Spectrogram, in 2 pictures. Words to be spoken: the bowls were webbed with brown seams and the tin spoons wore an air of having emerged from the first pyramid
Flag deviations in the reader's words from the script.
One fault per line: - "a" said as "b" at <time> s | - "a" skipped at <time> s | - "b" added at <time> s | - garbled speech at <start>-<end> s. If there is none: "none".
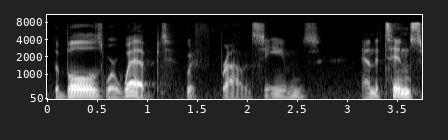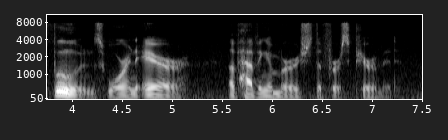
- "from" skipped at 6.4 s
